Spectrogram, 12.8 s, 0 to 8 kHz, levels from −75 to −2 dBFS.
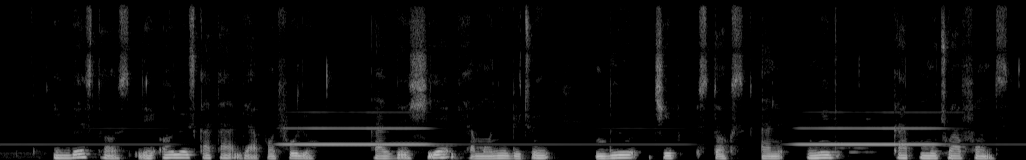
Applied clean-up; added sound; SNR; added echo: classical method log-MMSE.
